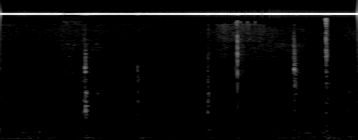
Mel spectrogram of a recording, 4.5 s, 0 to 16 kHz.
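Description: A steady, high-pitched 10,000 Hz sine tone from a loudspeaker driven by a signal generator. Several faint clicks come from the oscilloscope's rotary knobs as they are turned.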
